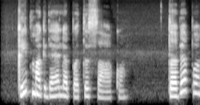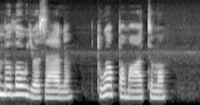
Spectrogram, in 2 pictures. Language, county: Lithuanian, Šiauliai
